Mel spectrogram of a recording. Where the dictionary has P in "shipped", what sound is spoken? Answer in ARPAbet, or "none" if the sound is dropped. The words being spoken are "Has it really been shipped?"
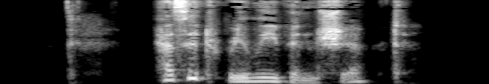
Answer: P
